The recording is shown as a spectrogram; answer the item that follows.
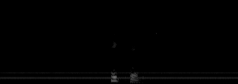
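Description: Near silence with a faint, steady electrical hum in the audio.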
